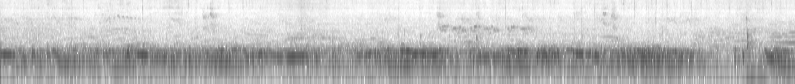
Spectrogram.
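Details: Deep, rolling coos from several pigeons run without pause, some phrases swelling briefly louder, with faint higher twitters in the background.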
